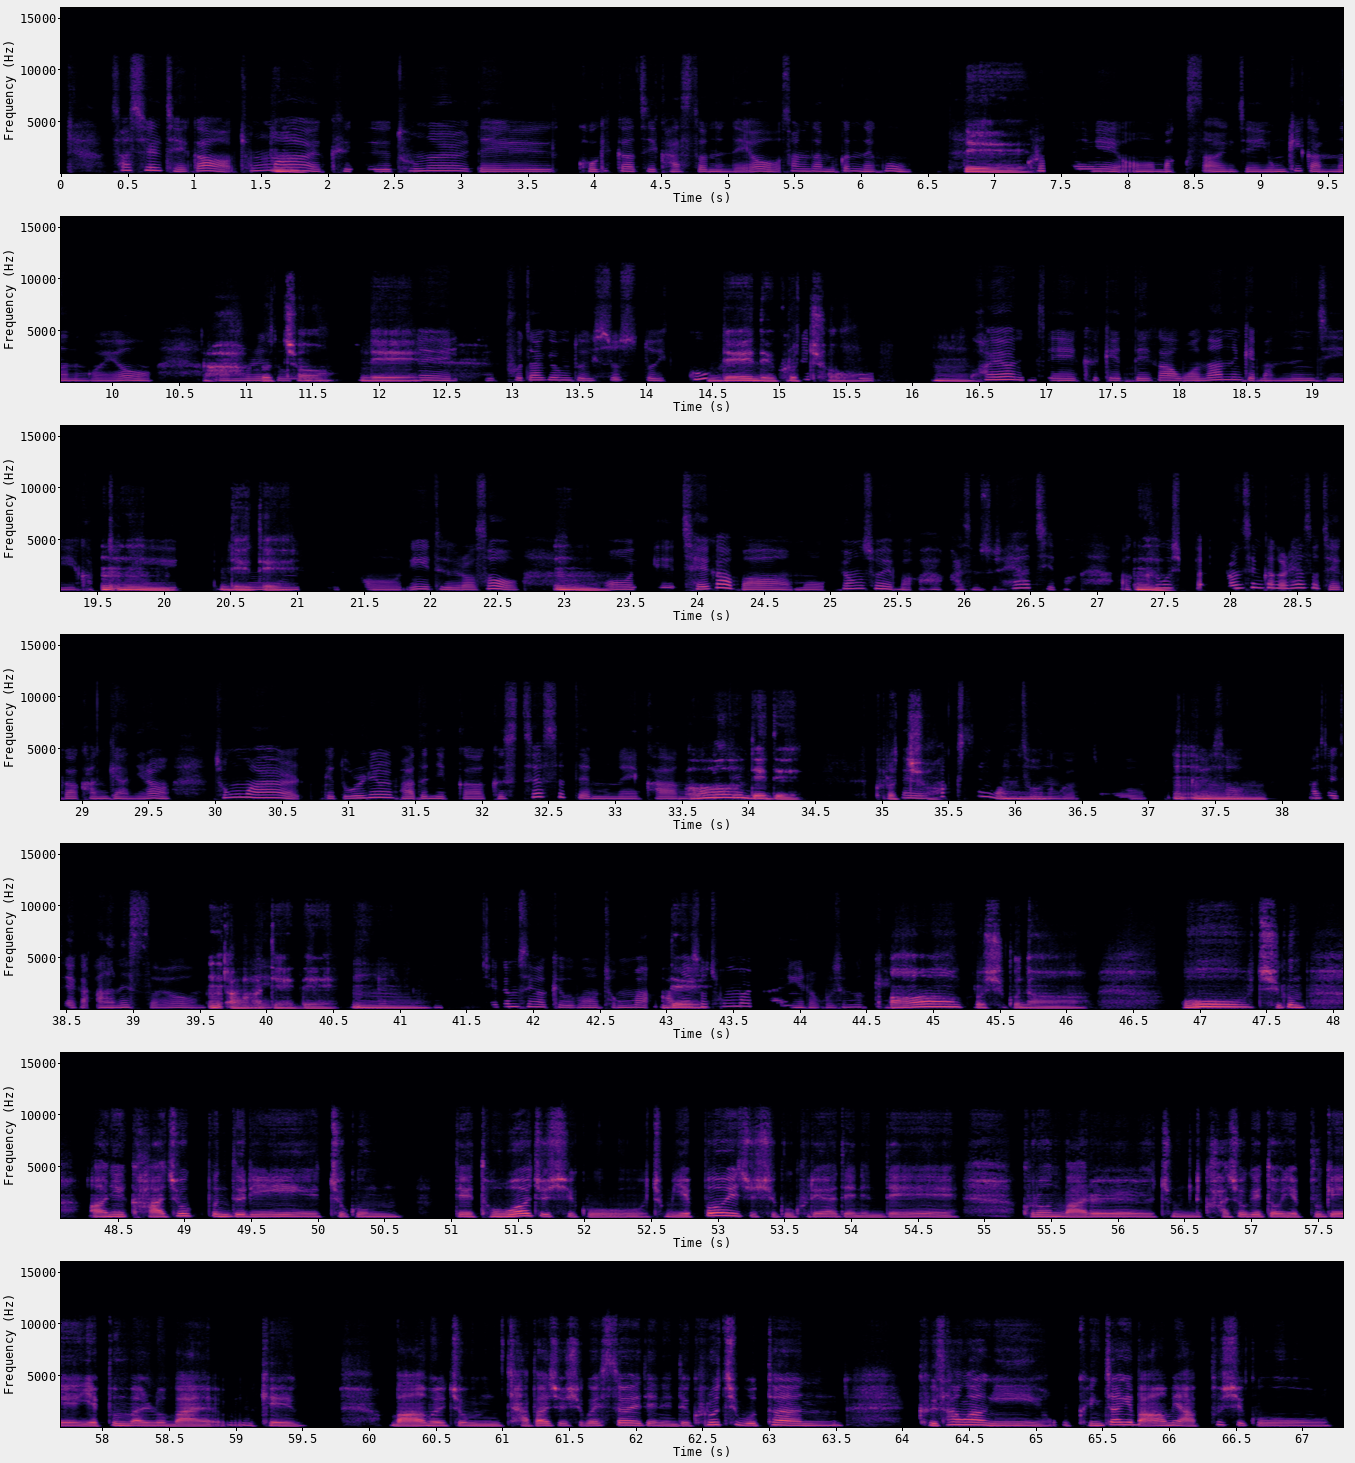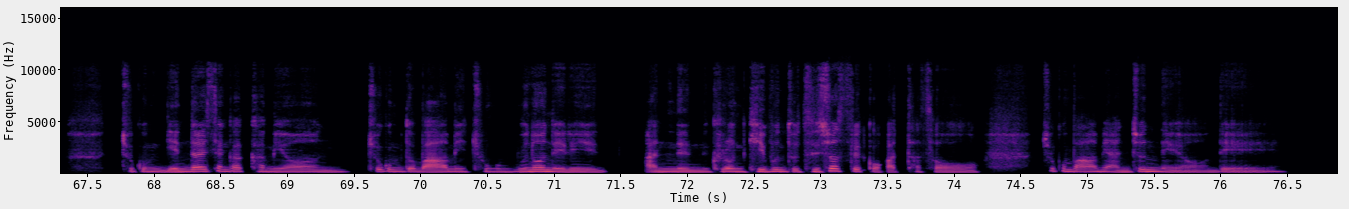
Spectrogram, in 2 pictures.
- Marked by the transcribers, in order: none
- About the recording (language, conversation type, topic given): Korean, advice, 외모나 몸 때문에 자신감이 떨어진다고 느끼시나요?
